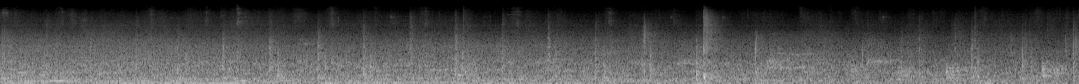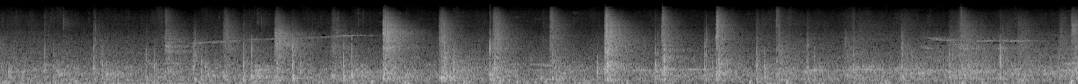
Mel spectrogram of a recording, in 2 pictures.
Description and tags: Japan Tokyo Train Station Shinjuku Footsteps
One of the many field-recordings I made in train stations, on the platforms, and in moving trains, around Tokyo and Chiba prefectures.
October 2016. Most were made during evening or night time. Please browse this pack to listen to more recordings.
departure, rail, railway, tube, platform, metro, railway-station, train-station, station, announcement, beeps, public-transport, footsteps, underground, transport, subway, train-tracks, announcements, Japan, train-ride, arrival, train, field-recording, departing, depart, tram, Tokyo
